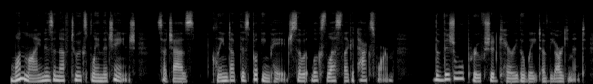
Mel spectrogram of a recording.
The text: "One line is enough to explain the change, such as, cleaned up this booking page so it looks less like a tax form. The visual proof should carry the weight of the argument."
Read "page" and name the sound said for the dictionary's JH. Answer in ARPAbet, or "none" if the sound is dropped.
ZH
